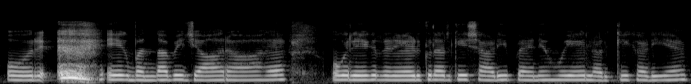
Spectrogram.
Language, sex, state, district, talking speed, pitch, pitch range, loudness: Hindi, female, Rajasthan, Jaipur, 155 wpm, 205 Hz, 200-210 Hz, -19 LUFS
